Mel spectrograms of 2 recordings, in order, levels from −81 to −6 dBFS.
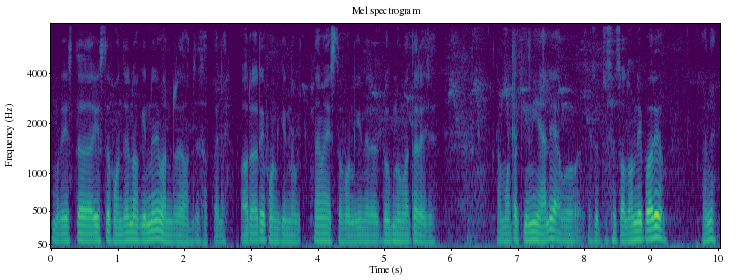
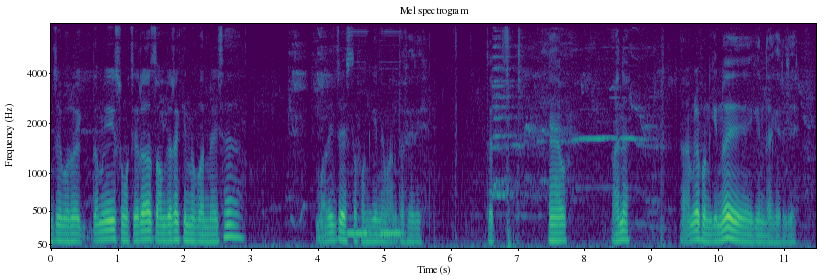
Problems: constant background noise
